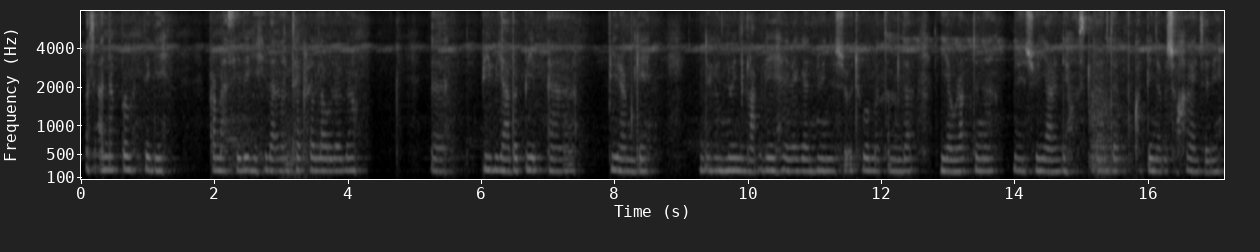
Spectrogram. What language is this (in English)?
Manipuri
